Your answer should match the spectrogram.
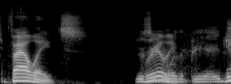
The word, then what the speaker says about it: phthalates: Phthalates. Phthalates.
